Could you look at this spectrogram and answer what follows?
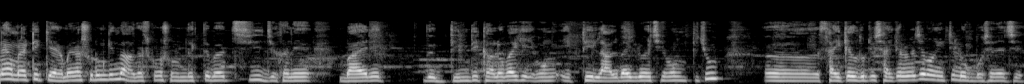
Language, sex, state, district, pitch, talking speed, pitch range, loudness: Bengali, male, West Bengal, Purulia, 180 Hz, 195 wpm, 170-195 Hz, -17 LUFS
